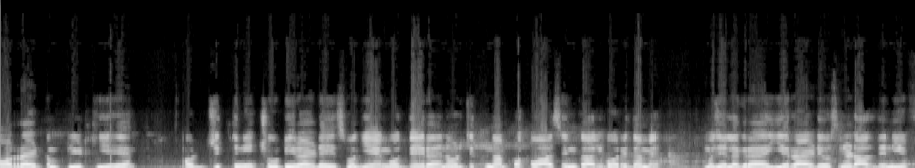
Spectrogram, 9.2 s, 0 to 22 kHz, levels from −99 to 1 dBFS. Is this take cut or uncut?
uncut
